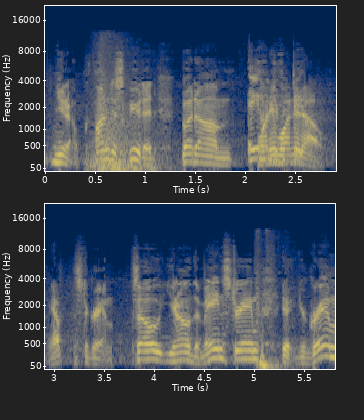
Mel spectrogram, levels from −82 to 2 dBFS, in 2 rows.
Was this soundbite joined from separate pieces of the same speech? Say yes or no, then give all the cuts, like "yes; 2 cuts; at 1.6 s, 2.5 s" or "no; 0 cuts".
yes; 1 cut; at 3.2 s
